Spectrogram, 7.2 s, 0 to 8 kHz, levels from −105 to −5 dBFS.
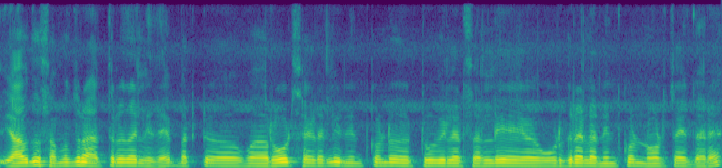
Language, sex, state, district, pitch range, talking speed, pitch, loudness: Kannada, male, Karnataka, Dakshina Kannada, 130-145 Hz, 125 wpm, 135 Hz, -17 LUFS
